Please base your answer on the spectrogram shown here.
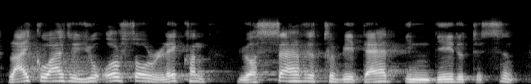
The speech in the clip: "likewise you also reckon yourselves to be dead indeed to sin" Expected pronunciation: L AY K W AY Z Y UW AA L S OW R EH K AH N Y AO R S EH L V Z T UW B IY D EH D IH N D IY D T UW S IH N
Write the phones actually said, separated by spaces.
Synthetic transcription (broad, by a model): L AY K W AY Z Y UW AA L S OW L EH K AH N Y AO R S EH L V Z T UW B IY D EH D IH N D IY D T UW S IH N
